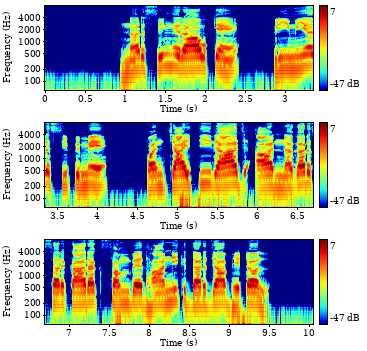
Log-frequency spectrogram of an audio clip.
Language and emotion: Maithili, neutral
